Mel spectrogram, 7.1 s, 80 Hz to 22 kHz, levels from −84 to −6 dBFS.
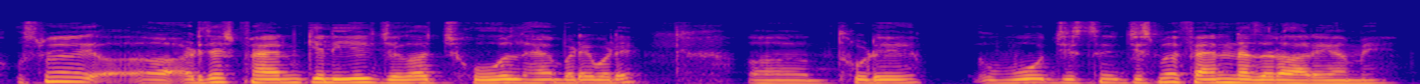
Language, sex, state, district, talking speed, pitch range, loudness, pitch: Hindi, male, Uttar Pradesh, Hamirpur, 185 wpm, 150-170 Hz, -26 LUFS, 155 Hz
